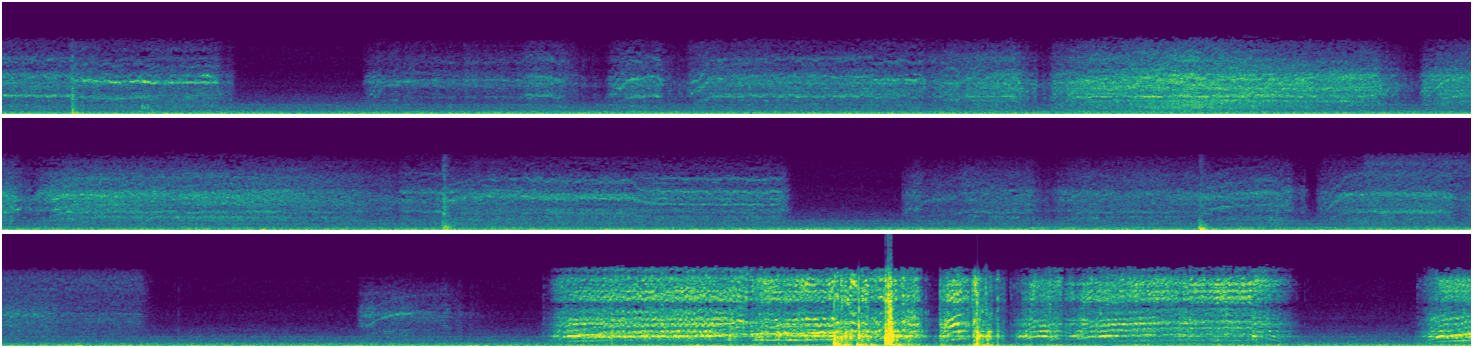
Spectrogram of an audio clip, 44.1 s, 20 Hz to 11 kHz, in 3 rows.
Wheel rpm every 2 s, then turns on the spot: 0, 0, 0, 0, 0, 0, 0, 0, 0, 0, 0, 0, 0, 0, 0, 0, 0, 60, 160, 110, 130, 30.
none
